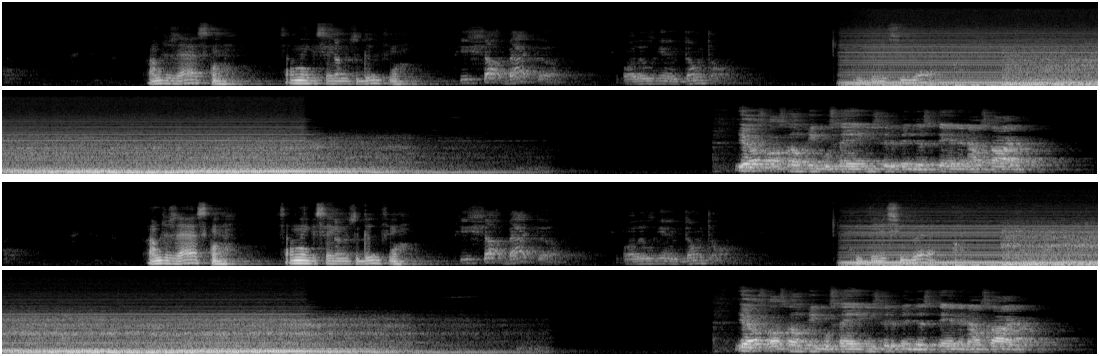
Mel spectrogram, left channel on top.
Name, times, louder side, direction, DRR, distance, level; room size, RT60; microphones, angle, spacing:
voice 1, 1.5-2.3 2.8-4.1 8.5-9.7, right 5 dB, 65° right, 8 dB, 0.4 m, -21 dB
voice 2, 4.6-5.5 6.2-7.3, equal, ahead, -3 dB, 1.6 m, -33 dB
sound 1, 8.3-14.0, right 2 dB, 65° left, 1.6 m, -24 dB
Aircraft, 10.0-16.1, right 1 dB, 35° right, 1.1 m, -20 dB
voice 3, 18.1-21.1, right 1 dB, 40° left, -7 dB, 3.4 m, -20 dB
20.0 x 7.2 x 3.7 m, 1.1 s
head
